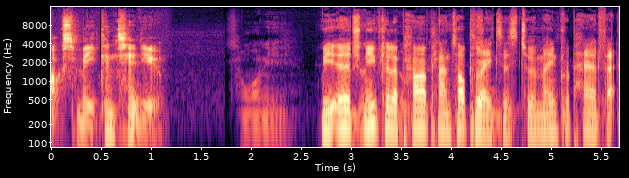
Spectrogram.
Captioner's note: Korean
